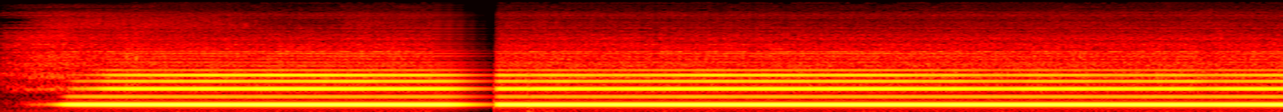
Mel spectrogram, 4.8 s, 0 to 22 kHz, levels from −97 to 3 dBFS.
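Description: At 1.63 s the everyday sound stops moving forward for about 215 ms, until 1.87 s. The last fragment is stretched into a decaying buzz-like tail rather than dropping to silence. When the sound resumes, it continues from exactly where it halted, with nothing lost. This is a call audio freeze. The likely cause is that packets stalled in transit and the jitter buffer ran dry. The receiver concealed the wait by extending the final sound, adding roughly 215 ms of delay.

A skip ahead follows between 1.97 and 1.99 s. Playback lurches forward with almost no bridging, only about 3 ms of fill, and around a tenth of a second of sound is simply absent. The material on either side is butted together, so the event sounds abruptly clipped rather than paused. This happens when a stretch of audio is dropped while later packets are already queued. Dropping it also removes about 100 ms of the delay the freeze had added.

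From 2.40 to 2.94 s there is a jitter buffer slow-down. The buffer was running short, so the receiver rebuilt its reserve by repeating single pitch periods and pause fragments many times over. Across this stretch playback runs at about 82 % of normal speed, adding 108 ms. Pitch holds steady, but the sound is audibly drawn out.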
